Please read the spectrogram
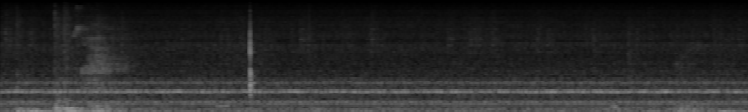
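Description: A steady drone of several held tones, the sustained accompaniment to a stage dance, with soft low thumps in the first second and again near the end, and a single sharp click about two and a half seconds in.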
